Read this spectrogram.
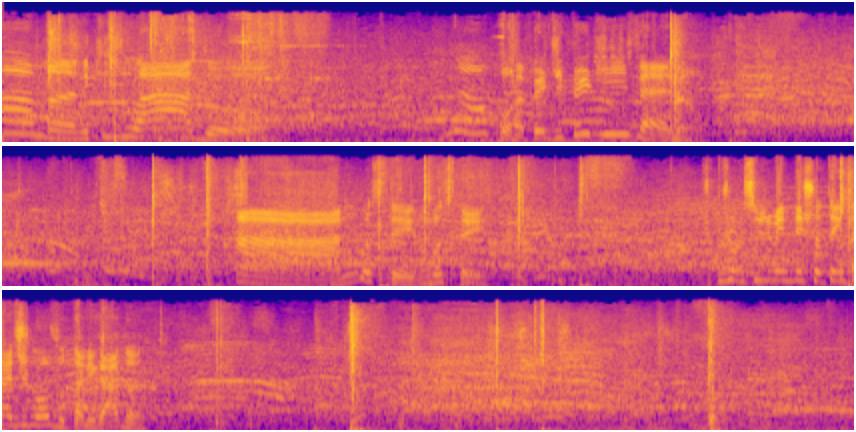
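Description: Punches and kicks thud in a fighting game.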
